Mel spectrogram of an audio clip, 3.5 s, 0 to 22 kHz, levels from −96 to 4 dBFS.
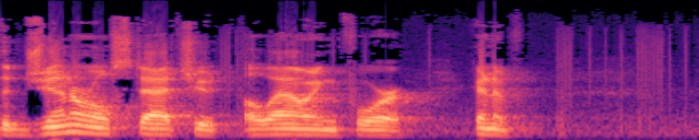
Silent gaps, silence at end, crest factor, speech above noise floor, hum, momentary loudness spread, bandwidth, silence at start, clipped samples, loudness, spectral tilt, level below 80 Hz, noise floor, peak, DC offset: none; 0.7 s; 14 dB; 28 dB; none; 6 LU; 16 kHz; 0 s; 0.4%; -13 LUFS; -4 dB/octave; -58 dBFS; -40 dBFS; 0 dBFS; under 0.1%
